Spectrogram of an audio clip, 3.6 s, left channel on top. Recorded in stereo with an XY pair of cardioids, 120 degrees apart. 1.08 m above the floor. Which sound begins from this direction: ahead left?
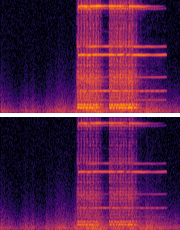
A phone ringing, at 1.5 s.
